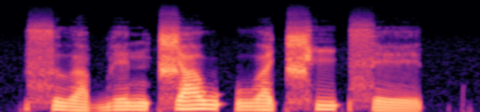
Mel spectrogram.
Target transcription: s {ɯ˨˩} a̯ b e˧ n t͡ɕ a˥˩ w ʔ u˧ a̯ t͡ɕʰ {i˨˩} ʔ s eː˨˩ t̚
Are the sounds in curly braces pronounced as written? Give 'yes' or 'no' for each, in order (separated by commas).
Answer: yes, no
